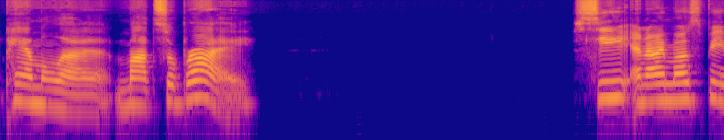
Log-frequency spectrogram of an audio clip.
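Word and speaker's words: brei: Bry is pronounced like fry. Okay, good. So I did it right, Pamela. Matzo Bry.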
